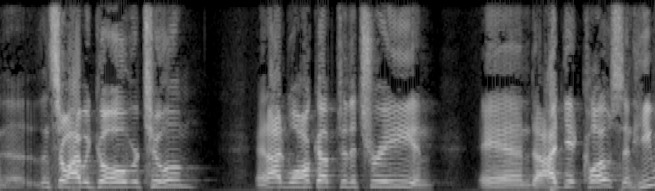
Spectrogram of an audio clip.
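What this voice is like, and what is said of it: Usual voice. Nothing is said of it.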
